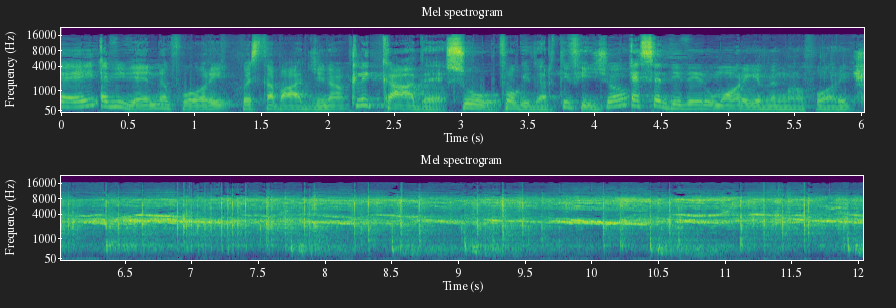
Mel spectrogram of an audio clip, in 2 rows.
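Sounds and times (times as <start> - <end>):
falling rocket whistles: 6.0 - 12.0
firework pops bangs and crackling: 6.0 - 12.0.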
